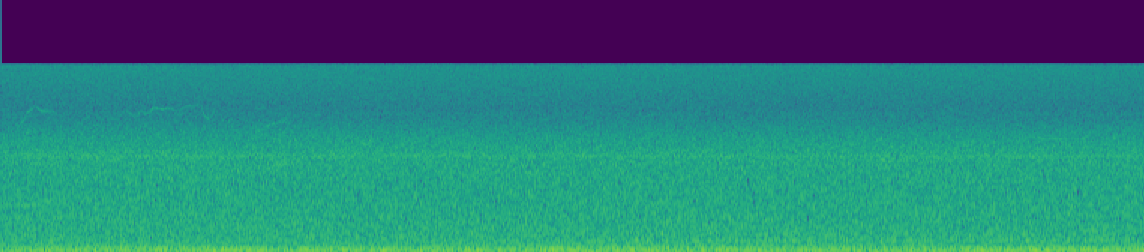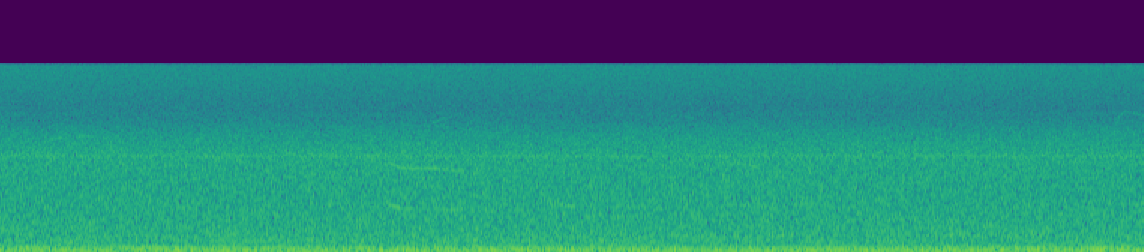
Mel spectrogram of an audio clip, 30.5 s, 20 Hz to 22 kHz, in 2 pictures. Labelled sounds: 19.9	22.1	killer whale, Bigg's (transient), 0.49 to 1.7 kHz

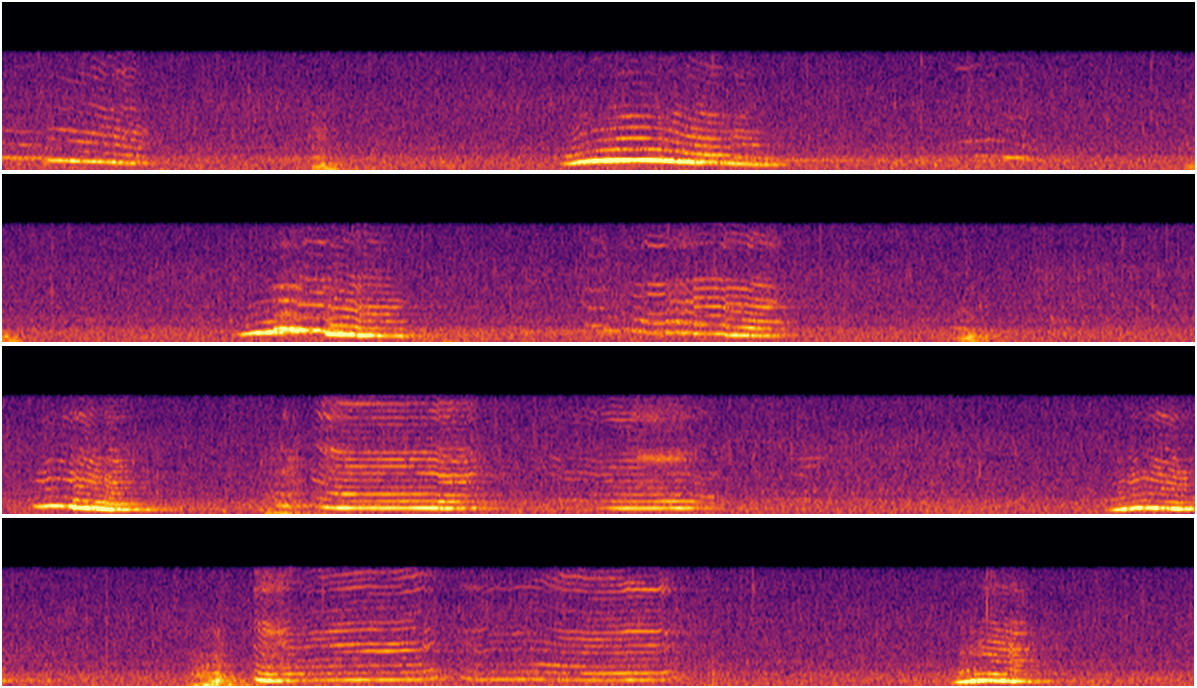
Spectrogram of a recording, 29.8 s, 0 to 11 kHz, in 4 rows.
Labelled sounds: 3.5	4.8	humpback whale, 0.78 to 6.5 kHz
5.9	6.5	humpback whale, 0.78 to 2.1 kHz
9.0	10.0	humpback whale, 0.78 to 6.8 kHz
11.3	12.4	humpback whale, 0.84 to 6.7 kHz
15.1	15.8	humpback whale, 0.78 to 6.7 kHz
16.8	19.3	humpback whale, 0.78 to 7.3 kHz
21.8	22.4	humpback whale, 0.78 to 6.7 kHz
23.9	26.6	humpback whale, 0.78 to 7.8 kHz
28.3	28.9	humpback whale, 0.78 to 3.8 kHz

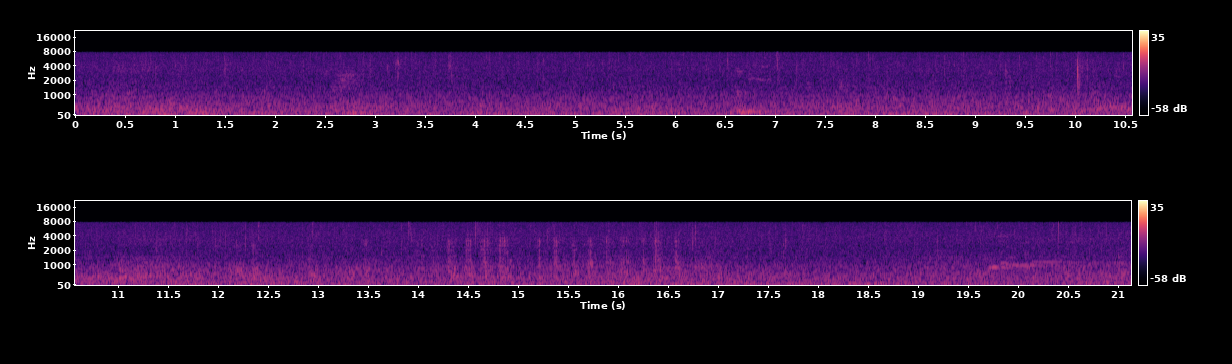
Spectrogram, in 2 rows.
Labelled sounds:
6.7	7.0	humpback whale, 1.8 to 2.2 kHz
19.7	20.4	humpback whale, 0.78 to 1.2 kHz

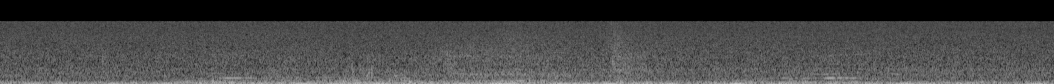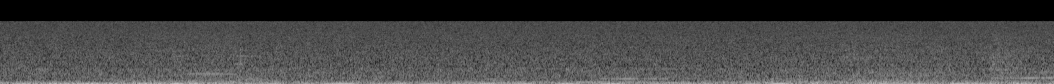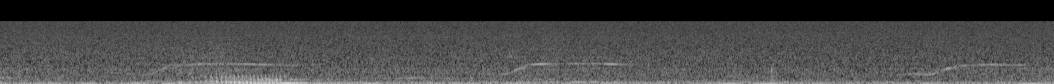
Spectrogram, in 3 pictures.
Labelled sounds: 23.0	23.2	humpback whale, 0.90 to 1.0 kHz
26.3	26.6	humpback whale, 0.80 to 1.0 kHz
30.5	31.2	humpback whale, 0.80 to 0.99 kHz

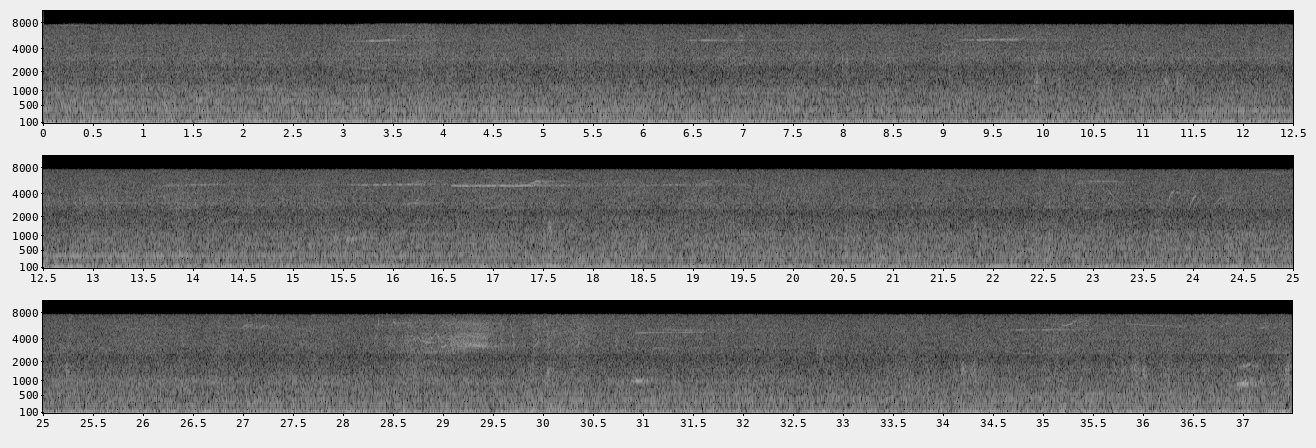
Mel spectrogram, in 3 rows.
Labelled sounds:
3.1	3.9	killer whale, 4.7 to 8.0 kHz
9.2	9.8	killer whale, 5.1 to 5.9 kHz
16.5	17.6	killer whale, 4.9 to 5.9 kHz

